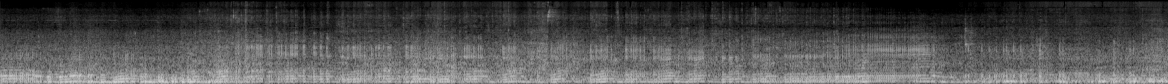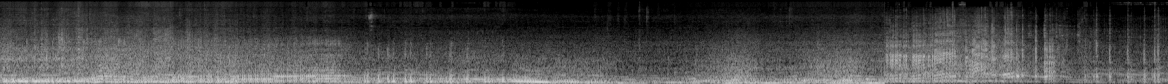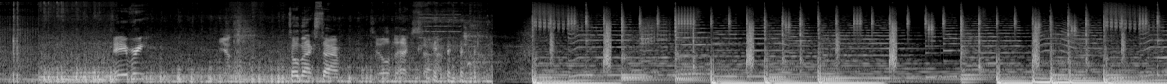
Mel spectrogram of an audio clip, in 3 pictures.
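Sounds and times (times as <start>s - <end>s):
snowmobile engine running: 0.0s - 17.6s.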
